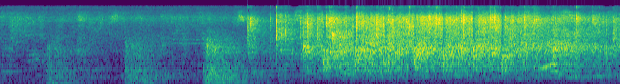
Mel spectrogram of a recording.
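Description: A gymnast's feet and hands striking a sprung gymnastics floor during a tumbling pass: three heavy thuds a little under a second apart, each louder than the last. From about three seconds in, spectators cheer and clap loudly until near the end.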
